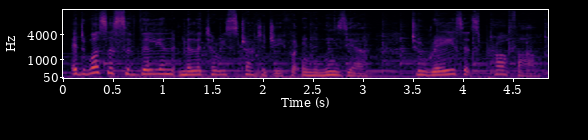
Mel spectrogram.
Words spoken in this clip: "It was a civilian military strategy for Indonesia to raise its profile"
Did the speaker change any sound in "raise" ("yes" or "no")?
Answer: no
